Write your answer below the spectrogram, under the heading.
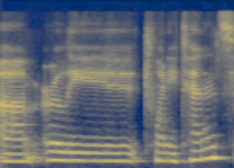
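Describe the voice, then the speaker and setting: A woman speaks in a Turkish accent at a fairly low pitch. Her intonation stays fairly even. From Turkey. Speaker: executive coach and facilitator. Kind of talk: podcast interview. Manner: halting, many fillers and restarts.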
